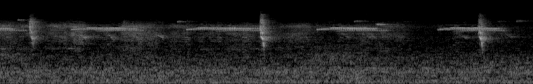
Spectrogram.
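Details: Brazilian tanager at Parque Municipal da Restinga do Guaraú, São Paulo, Brazil, on 3 June 2024: thin, high, drawn-out notes of about half a second, heard four times, with sharp clicks and a steady rushing background.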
